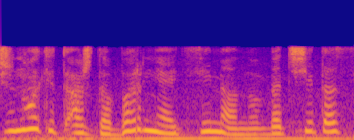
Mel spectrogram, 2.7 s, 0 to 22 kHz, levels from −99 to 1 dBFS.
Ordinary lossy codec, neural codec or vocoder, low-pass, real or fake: AAC, 48 kbps; none; 5.4 kHz; real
